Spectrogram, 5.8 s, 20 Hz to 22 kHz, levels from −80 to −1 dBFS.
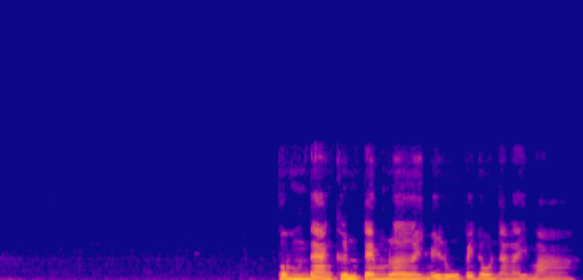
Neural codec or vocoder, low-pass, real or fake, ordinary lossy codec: none; 10.8 kHz; real; none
